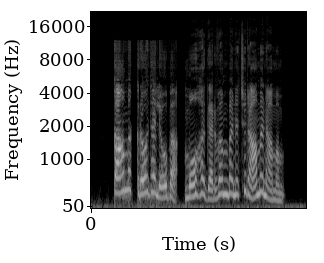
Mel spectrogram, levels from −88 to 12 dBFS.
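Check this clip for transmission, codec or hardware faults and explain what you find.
One transmission fault is present. From 0.0 to 2.0 s, an adaptive stream starting at a low bitrate: the player begins on a lean rendition, which sounds like roughly 16 kbit/s Opus, with nothing above 12.1 kHz and heavier artefacts, then switches without a gap to a fuller rendition consistent with 64 kbit/s.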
